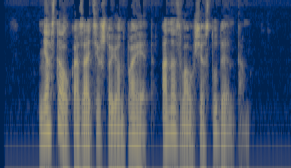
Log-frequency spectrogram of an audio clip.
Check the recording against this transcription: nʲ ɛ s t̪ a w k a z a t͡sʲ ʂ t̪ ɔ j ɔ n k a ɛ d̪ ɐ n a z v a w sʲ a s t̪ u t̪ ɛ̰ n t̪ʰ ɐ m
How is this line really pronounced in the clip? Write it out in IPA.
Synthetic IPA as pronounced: nʲ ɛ s t̪ a w k a z a t͡sʲ ʂ t̪ ɔ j ɔ n p a ɛ t̪ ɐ n a z v a w sʲ ɐ s t̪ u d̪ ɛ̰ n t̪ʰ ɐ m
